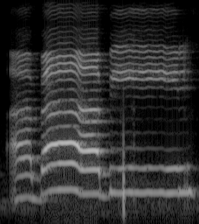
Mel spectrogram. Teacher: ابابیل، بی پہ یا مدہ، یا ساکن سے پہلے با کے نیچے زیر ہے تو یا مدہ کو ایک الف کے برابر کھینچ کر پڑھنا ہے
